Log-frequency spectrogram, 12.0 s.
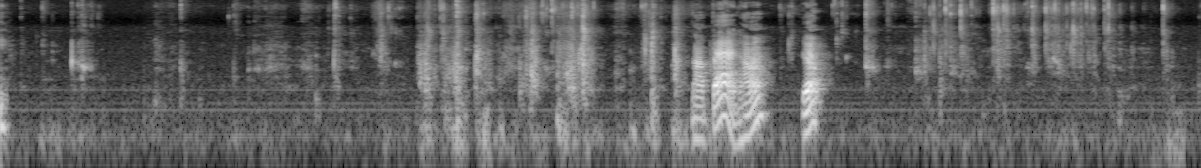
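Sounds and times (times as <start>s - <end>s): biscuit stick bitten and chewed: 7.9s - 11.8s.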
